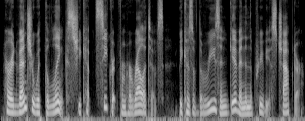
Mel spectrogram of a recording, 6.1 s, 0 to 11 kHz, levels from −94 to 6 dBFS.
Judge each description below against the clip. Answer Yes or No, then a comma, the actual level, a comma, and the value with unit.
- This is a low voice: No, medium, 165 Hz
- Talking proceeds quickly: No, average, 195 wpm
